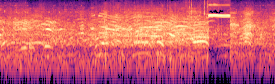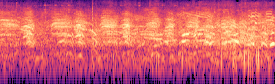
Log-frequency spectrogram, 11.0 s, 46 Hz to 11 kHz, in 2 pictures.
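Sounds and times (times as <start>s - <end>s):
stadium crowd cheering and yelling: 0.0s - 11.0s.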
